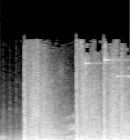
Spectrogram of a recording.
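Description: Gunshots in GTA V, two or three sharp bursts of gunfire in quick succession, loud and close, in a short burst.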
